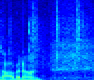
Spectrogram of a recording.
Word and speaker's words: Avidan: CD on either Dan Avidan, Dan Abdon's uh I'm trying to say his name right. It's Abdon.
